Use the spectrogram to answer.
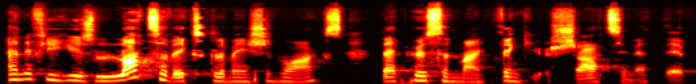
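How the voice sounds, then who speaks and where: A woman teacher giving a clear, deliberate lesson to children, stressing key words. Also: low voice, animated, fairly bright tone. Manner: clear, deliberate instructive delivery with emphatic stresses. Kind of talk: lesson for children on online manners.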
